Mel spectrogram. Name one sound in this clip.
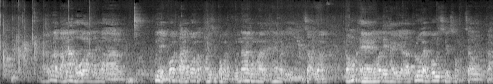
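A young man speaks to an audience through a microphone.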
